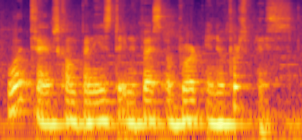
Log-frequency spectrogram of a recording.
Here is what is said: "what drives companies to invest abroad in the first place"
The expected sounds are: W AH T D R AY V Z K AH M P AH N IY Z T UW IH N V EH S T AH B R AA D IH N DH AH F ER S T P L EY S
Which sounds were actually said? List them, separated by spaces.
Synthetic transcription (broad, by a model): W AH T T R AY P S K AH M P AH N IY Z T UW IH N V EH S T AH B R AA D IH N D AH F ER S T P L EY S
